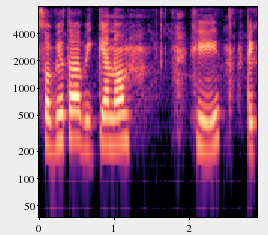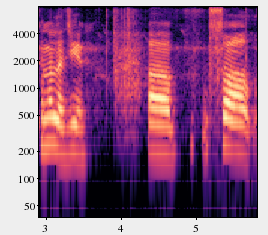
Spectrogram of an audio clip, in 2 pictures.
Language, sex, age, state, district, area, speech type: Odia, female, 30-45, Odisha, Koraput, urban, spontaneous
